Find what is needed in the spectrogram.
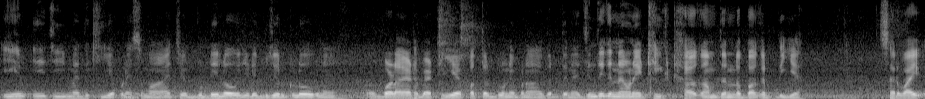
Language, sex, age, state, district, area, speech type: Dogri, male, 18-30, Jammu and Kashmir, Kathua, rural, spontaneous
